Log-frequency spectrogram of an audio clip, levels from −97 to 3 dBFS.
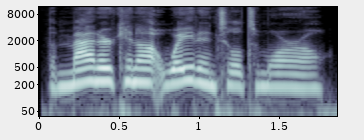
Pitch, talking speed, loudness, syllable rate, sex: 200 Hz, 225 wpm, -16 LUFS, 6.5 syllables/s, female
